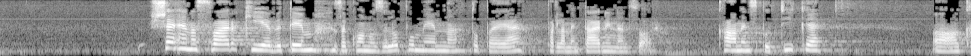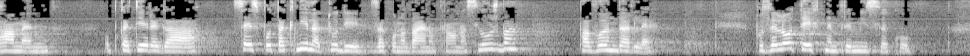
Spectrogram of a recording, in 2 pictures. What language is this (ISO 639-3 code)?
slv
